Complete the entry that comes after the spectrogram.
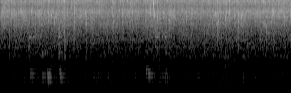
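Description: Shrimp frying in a butter-and-olive-oil marinade on a hot grill pan, a steady high sizzle with a few faint ticks.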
